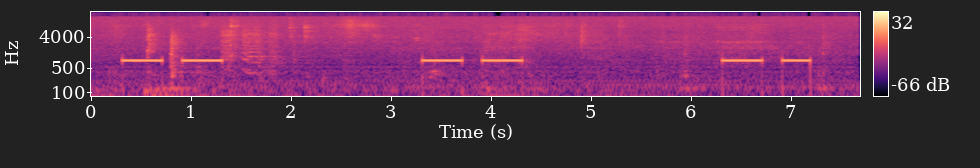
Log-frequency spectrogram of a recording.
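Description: A telephone rings out on a call line in three pairs of short, steady electronic tones, each pair spaced a few seconds apart, clear over faint background hiss.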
